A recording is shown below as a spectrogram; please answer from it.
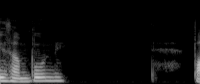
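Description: A man's voice speaking Sinhala in a sermon, breaking off a little over half a second in. A pause follows, with one brief faint sound about a second and a half in.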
